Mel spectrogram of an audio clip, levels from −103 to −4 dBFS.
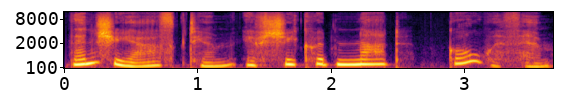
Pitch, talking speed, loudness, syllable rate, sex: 230 Hz, 180 wpm, -15 LUFS, 3.7 syllables/s, female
